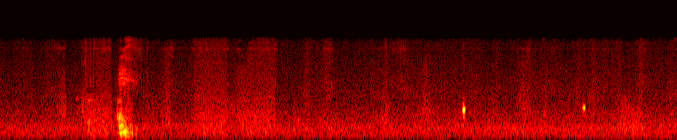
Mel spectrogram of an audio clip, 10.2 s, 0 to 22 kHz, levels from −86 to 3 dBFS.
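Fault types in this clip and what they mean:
Speech suppressed in double talk: The echo canceller, likely faced with both ends talking at once, could not separate the near talker from loudspeaker echo and turned both down together. The speech dips in level repeatedly: about 10 dB down through the first 1.27 s, a brief, deeper cut of about 15 dB at 1.68–1.8 s, shallower dips of about 5 dB at 2.02–2.93 s and 3.43–3.62 s, then a mild, lasting pull-down from 4.15 s to the end.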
